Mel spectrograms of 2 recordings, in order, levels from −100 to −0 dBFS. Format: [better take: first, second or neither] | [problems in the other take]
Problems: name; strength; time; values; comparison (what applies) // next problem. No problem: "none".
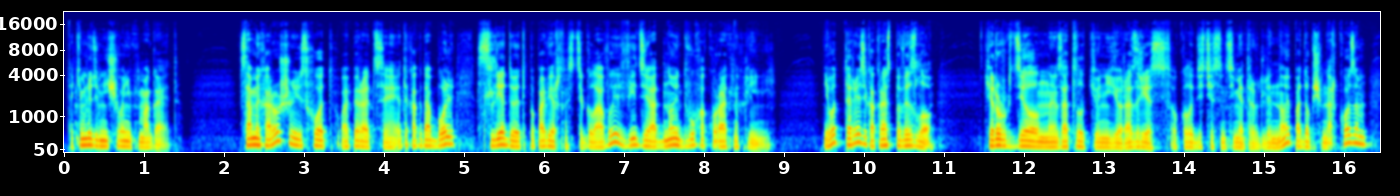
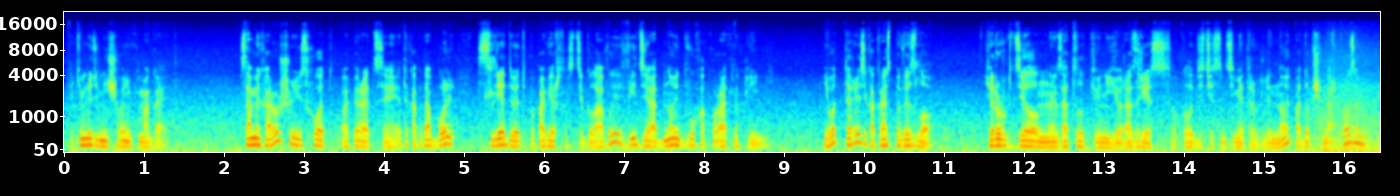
first | wind noise on the microphone; occasional gusts; 15 dB below the speech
